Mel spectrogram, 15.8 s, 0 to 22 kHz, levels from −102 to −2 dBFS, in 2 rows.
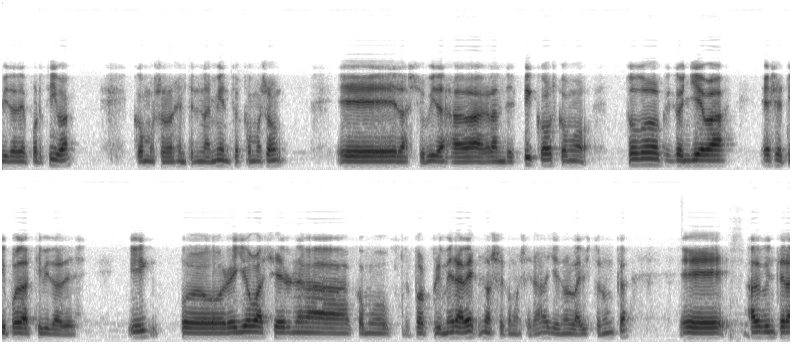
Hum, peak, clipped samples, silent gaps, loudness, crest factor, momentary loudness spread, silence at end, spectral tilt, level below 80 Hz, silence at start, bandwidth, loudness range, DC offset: none; -6 dBFS; under 0.1%; none; -24 LUFS; 20 dB; 13 LU; 0 s; -7.5 dB/octave; -88 dBFS; 0 s; 5.2 kHz; 4 LU; under 0.1%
